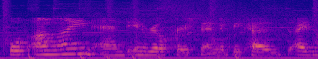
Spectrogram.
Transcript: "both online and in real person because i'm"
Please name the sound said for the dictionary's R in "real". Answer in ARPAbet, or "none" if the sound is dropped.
R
